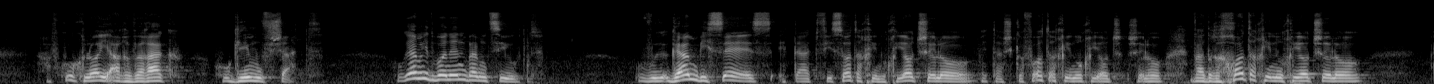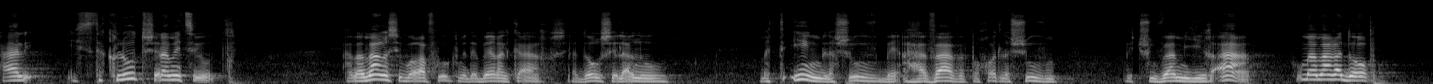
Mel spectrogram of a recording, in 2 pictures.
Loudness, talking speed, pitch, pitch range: -22 LUFS, 105 wpm, 150 Hz, 135-175 Hz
